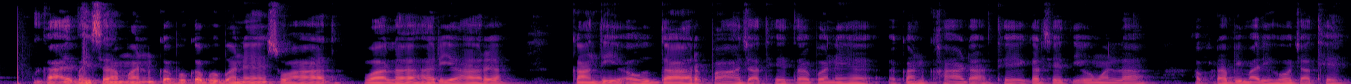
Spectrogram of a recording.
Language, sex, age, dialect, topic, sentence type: Chhattisgarhi, male, 25-30, Central, agriculture, statement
